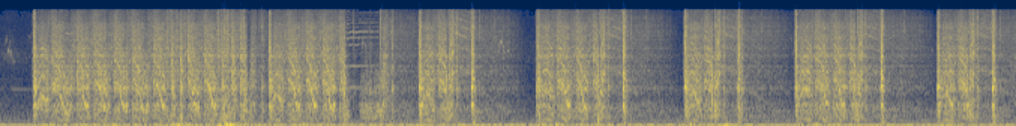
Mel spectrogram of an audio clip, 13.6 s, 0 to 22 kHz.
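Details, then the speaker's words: Old Chrysler Voyager diesel at -17°C (feels -27): repeated long cranking bursts with short pauses, never catching; hard cold start, owner suspects failed glow plugs, planning to use ether to help. "и вот надо как-то завести этот старинный дизель у которого свечи накала видимо залегли не все так просто в такой мороз завестись поэтому буду использовать эфир для легкого старта"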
